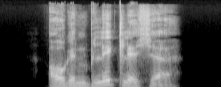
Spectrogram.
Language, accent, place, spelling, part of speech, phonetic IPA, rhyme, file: German, Germany, Berlin, augenblickliche, adjective, [ˌaʊ̯ɡn̩ˈblɪklɪçə], -ɪklɪçə, De-augenblickliche.ogg
- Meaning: inflection of augenblicklich: 1. strong/mixed nominative/accusative feminine singular 2. strong nominative/accusative plural 3. weak nominative all-gender singular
